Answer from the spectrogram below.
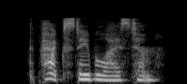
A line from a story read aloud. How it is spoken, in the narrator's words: Jocelyn was saying in an exhausted voice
